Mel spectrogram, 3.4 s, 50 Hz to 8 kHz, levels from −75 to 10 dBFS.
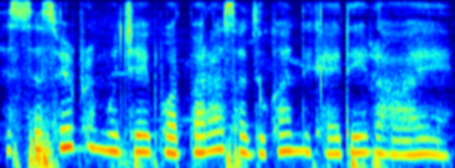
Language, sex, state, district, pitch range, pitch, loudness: Hindi, female, Arunachal Pradesh, Papum Pare, 230-265 Hz, 250 Hz, -16 LUFS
